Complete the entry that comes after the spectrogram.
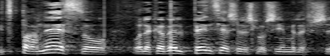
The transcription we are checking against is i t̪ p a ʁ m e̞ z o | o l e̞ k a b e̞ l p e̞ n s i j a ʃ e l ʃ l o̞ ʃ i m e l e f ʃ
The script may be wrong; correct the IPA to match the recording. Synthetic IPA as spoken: i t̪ p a ʁ n e̞ s o | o l e̞ k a b e̞ l p e̞ n s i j a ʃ e l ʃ l o̞ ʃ i m e l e f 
